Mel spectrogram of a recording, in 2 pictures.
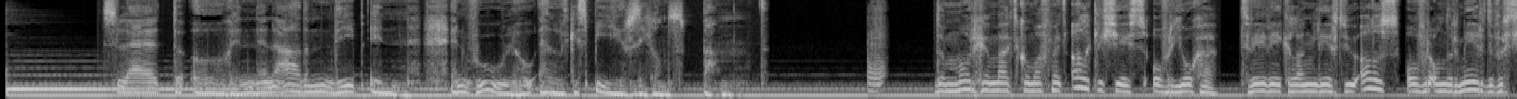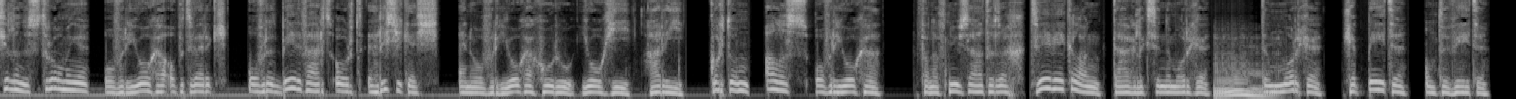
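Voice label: Belgian, female, commercial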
